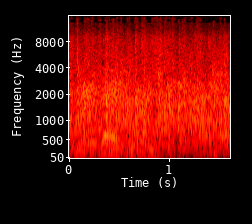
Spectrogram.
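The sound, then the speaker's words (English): An audience applauds Dalton Castle and Bruce Pritchard steadily, a dense wash of clapping hands filling the whole moment, with faint voices murmuring and calling out beneath the noise. “Ladies and gentlemen, let's give a big round of applause to Dalton Castle and Bruce Pritchard.”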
